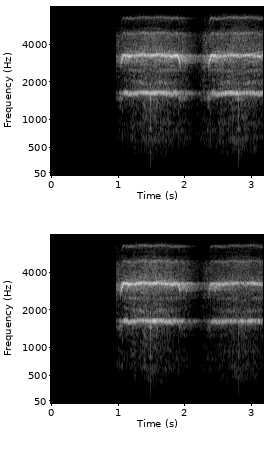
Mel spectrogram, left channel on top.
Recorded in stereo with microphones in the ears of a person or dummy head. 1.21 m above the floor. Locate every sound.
1.0 s a scream: 10° right (ahead or behind), 2 m; by 3.2 s 75° left (ahead or behind), 2 m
